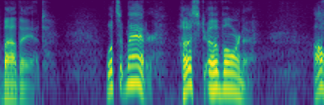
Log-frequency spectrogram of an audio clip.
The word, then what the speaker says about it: Husqvarna: If you can grab my saw, I got my Husqvarna with me today. Whenever I say Husqvarna, I add an A to it. That's the way I like to say it.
